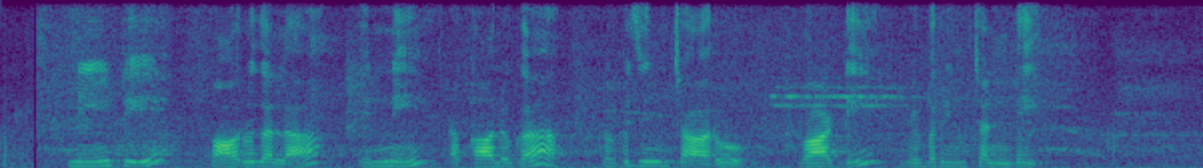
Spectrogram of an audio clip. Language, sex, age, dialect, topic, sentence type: Telugu, female, 41-45, Utterandhra, agriculture, question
